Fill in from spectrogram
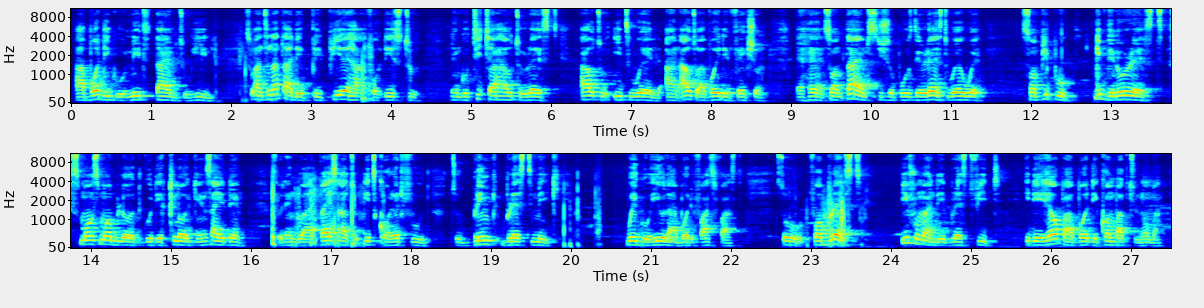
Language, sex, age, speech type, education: Nigerian Pidgin, male, 60+, spontaneous, tertiary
